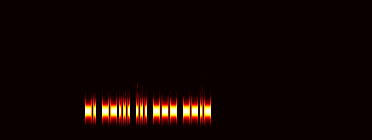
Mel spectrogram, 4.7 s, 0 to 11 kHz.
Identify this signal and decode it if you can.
Morse code, heard as a keyed tone, about 41 wpm, 700 Hz. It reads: N7SOQ
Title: USA Call Signs - 5 Characters - 45wpm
